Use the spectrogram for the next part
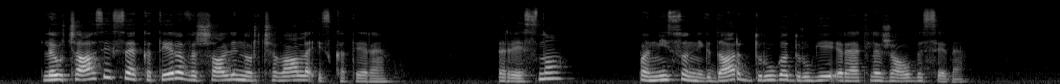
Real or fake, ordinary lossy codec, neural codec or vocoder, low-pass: real; none; none; 19.8 kHz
